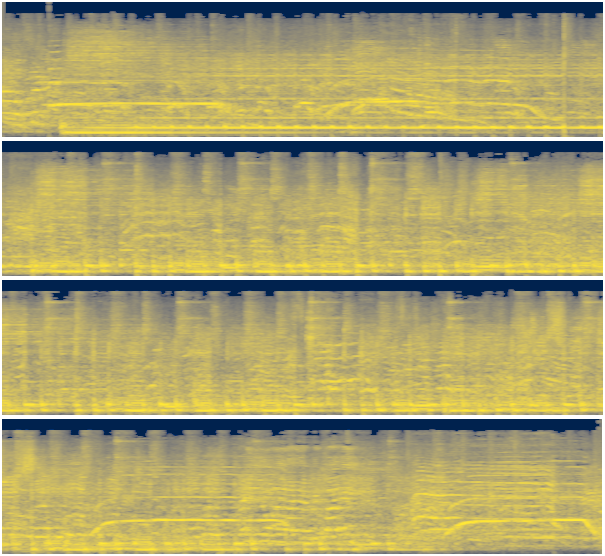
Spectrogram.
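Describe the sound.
A crowd cheers, shouts and whoops to welcome a performer to the stage at an LP release show, loud and sustained throughout.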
